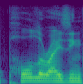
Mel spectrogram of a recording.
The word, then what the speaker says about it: polarizing: A political leader can be a polarizing figure. It's anything that causes strong disagreement. That's the perfect definition. Let's check the pronunciation. Polarising. Polarizing. The stress is on the first syllable.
